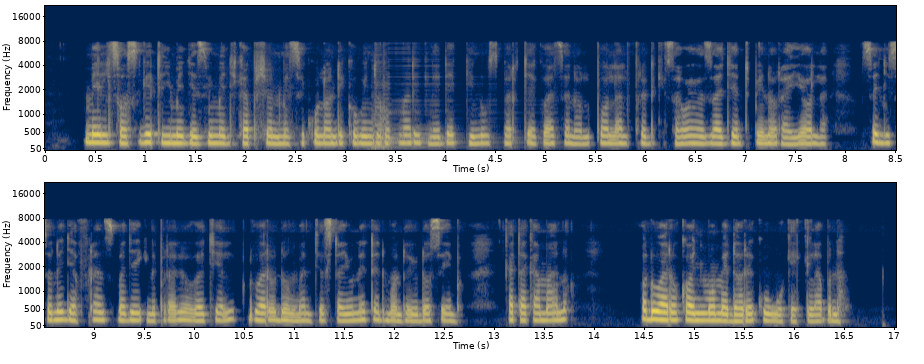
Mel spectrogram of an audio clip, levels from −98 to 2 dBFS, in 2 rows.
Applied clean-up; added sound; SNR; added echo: neural mask model DeepFilterNet 3.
